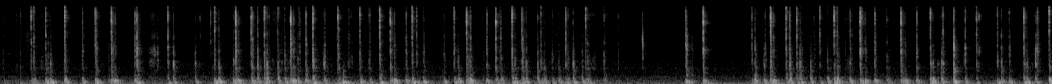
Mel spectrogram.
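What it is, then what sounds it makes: Laptop keyboard with plastic keys in a metal body. Long pointed acrylic nails type continuously on a MacBook Pro keyboard with black plastic keycaps in an aluminium body, tapping with both nail tips and fingertips. The result is a rapid, steady stream of sharp, bright clicks over soft low thuds, with a brief lull just before the 7-second mark.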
